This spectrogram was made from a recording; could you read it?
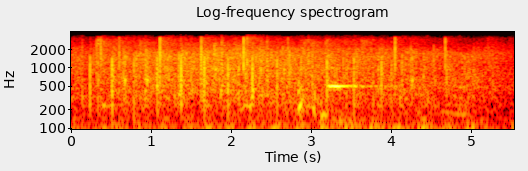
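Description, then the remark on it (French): A roomful of people claps steadily for several seconds, a dense, even patter of applause that sounds slightly muffled and held at a moderate level throughout, with a brief voice-like tone partway through. “Je pense que ça vaut des applaudissements.”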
